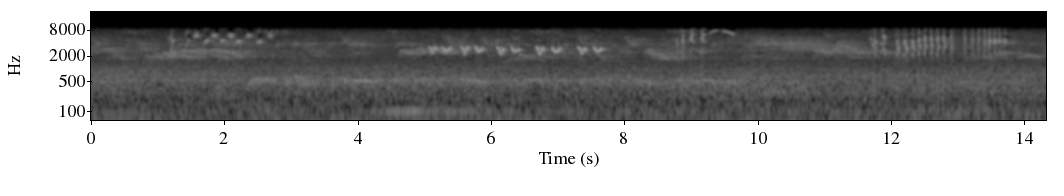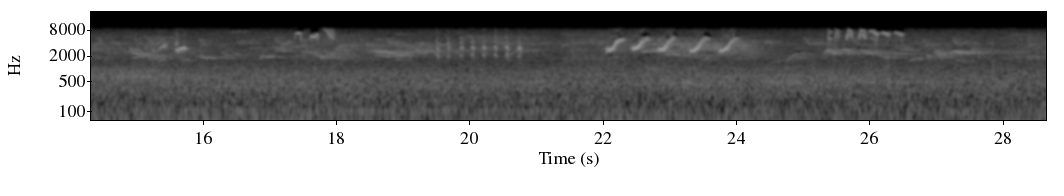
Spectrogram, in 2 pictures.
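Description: Several wild birds singing in turn, in short phrases: quick trills, fast series of repeated notes and downward-slurred whistles, over a steady background hiss of forest ambience.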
